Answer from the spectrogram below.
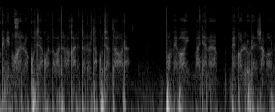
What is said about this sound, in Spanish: ¿cómo se llama cuando se habla bajito? Eh, la técnica esa de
